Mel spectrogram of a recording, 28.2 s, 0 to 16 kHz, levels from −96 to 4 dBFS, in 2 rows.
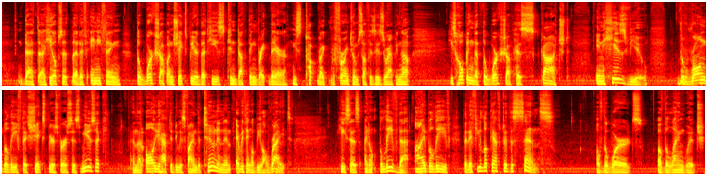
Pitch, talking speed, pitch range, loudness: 115 Hz, 175 wpm, 100-120 Hz, -20 LUFS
